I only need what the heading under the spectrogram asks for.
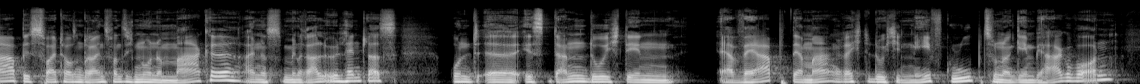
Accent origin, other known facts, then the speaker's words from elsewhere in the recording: Mülheim, North Rhine-Westphalia, Germany; also born or lived in Essen; ich bin zwar gebürtiger Essener, aber ich bin auch gleichzeitig Essener gefangen im Körper eines Mülheimers, also immer in Mülheim gelebt und wohnte damals noch in Mülheim.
